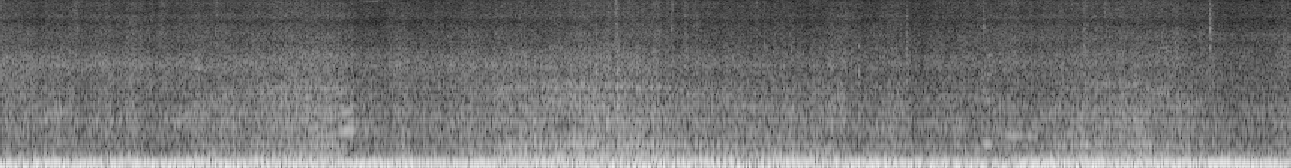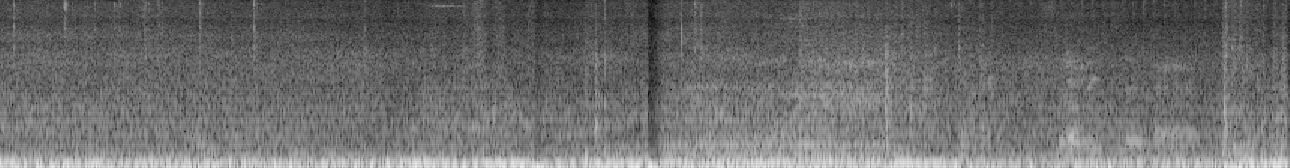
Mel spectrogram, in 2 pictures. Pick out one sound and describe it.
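Street traffic hums nearby.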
